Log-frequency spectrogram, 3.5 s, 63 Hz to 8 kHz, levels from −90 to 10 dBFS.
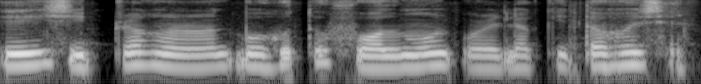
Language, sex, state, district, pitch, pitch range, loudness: Assamese, male, Assam, Sonitpur, 175 Hz, 165-185 Hz, -16 LUFS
